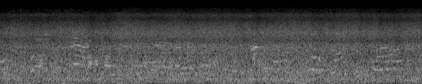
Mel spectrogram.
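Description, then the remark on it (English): Loud, steady rush of churning water with splashing, a continuous roaring wash that stays at the same level throughout, like a rapids ride. “Oh man, it's dripping.”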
